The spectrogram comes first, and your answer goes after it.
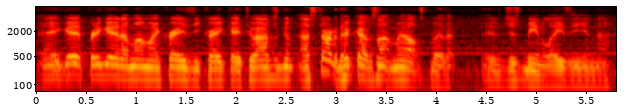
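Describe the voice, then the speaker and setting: A man rambles on CB radio with fillers and trailing thoughts, speaking quickly in a mid-range voice. He's a CB operator on a CB radio mic, and heavy static runs through the recording.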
